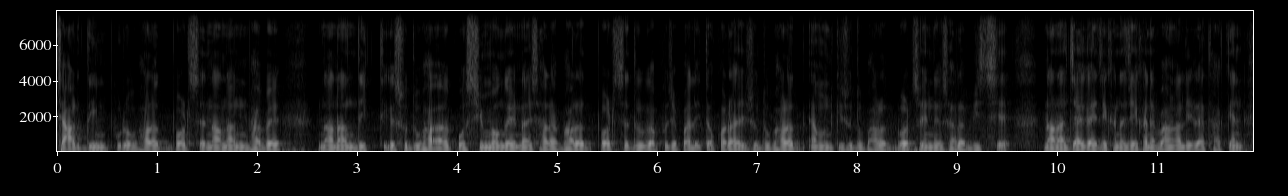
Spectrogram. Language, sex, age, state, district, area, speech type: Bengali, male, 45-60, West Bengal, Purulia, urban, spontaneous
